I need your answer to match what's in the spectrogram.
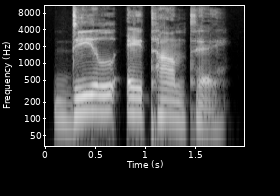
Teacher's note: this word has three syllables and there's kind of like a stress on that first and last syllable.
